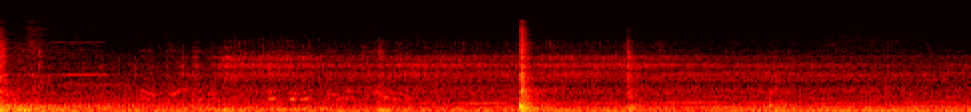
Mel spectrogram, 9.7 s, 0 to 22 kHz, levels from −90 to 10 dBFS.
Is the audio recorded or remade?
recorded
